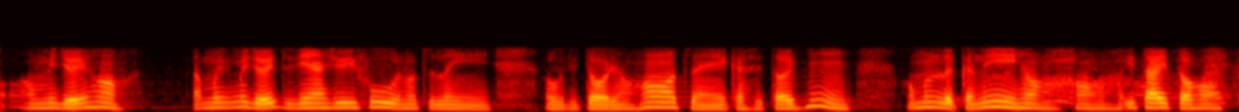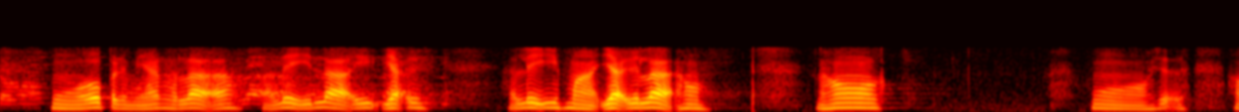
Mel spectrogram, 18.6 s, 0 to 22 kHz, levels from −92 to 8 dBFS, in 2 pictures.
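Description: Speech over a call, with a feedback echo between two devices from 7.09 to 12.73 s. Each phrase returns at a steady interval of roughly 400 ms. The repeats are thin and ringing, and reach about 15 dB below the speech. A second device in the same room plays the call aloud. The first microphone picks it up again. Its echo canceller cannot remove sound it did not play. The whole clip stops at 4 kHz, which fits a telephone-grade call codec.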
